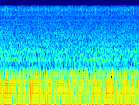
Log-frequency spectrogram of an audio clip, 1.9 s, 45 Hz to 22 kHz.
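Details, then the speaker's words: RAM 5.7 V8 (4th gen), warm idle after clutch fan delete with e-fan, new 160 thermostat, serpentine belt and idler pulley: low, smooth, even rumble with no ticking, squeal or belt chirp; really quiet and healthy. "it sounds good yeah really quiet"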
